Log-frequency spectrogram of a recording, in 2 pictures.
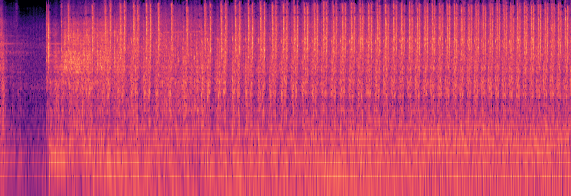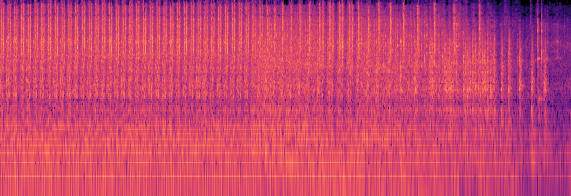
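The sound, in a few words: Mack truck diesel engine running on two cylinders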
